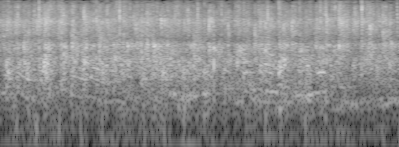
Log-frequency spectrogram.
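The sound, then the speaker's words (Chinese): Sustained applause from an audience at a school event, clapping to thank the school leaders for supporting the event; a dense steady patter of many hands clapping at once, fairly loud and continuous throughout with no one speaking over it. “那首先呢，我们先感谢我们的校领导对这次活动的支持，大家鼓掌。”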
